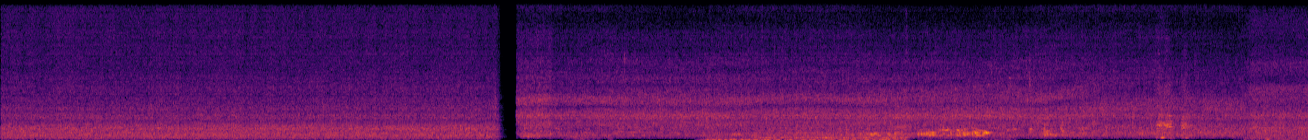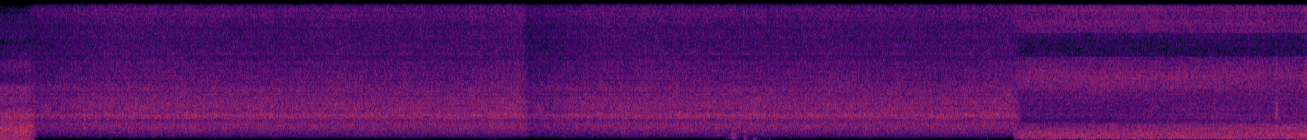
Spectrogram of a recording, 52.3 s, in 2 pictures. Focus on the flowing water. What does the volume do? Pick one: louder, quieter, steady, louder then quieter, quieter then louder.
steady.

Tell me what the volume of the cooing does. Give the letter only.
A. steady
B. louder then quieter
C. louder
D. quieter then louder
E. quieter
B.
